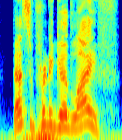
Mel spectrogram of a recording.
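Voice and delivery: put-on high eager boy voice; chirpy little boy; kid voice.

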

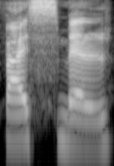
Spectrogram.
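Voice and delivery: mock Russian accent, slow and loud; male Russian Baba Yaga. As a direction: attempt a man's Russian accent. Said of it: "I can only do it male".

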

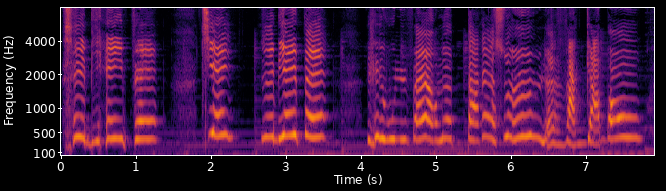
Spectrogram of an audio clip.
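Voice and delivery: put-on high-pitched, wailing little boy voice; acted crying Pinocchio; tearful puppet lament. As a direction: lament in a small high voice, full of self-reproach. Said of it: "il disait en pleurant".

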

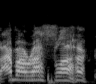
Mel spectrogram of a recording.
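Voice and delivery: loud, high wrestler bellow; mock wrestler shout. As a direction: belt it out like a hammed-up wrestler. Wrestler's repeated answer.

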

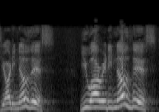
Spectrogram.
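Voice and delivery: loud, rising insistence; fervent repetition; emphatic quote. Acted. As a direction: press it on the hearers. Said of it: "he says".

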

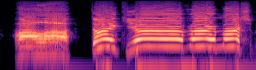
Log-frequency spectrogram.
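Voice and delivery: Holla barked loud, then thank you very much stretched slow and very high; shouted catchphrase. Acted. Comic to audience, hammed-up sign-off, loud high drawn-out shout. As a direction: belt the sign-off like a showman milking applause.

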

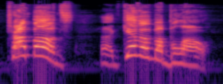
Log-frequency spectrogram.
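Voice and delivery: put-on old music teacher calling the section out loud. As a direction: announce it big, then hand it over.

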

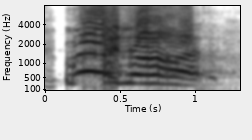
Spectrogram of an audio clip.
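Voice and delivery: high, loud whining outburst; whiny preteen protest. Retold or imitated. Voicing a daughter protesting to her mom. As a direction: wail the question like a teen. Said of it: "daughter protests".

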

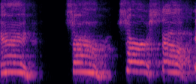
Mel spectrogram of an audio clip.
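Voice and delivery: high, strained yell at an officer; retold scream. Soldier yelling at his captain to stop. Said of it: "I'm screaming at Captain Dominiani".

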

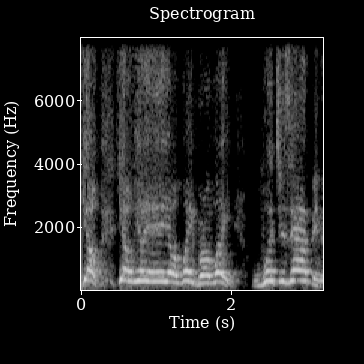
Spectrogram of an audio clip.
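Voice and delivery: high, loud excited shouting; freaking out. Retold or imitated. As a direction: yell it like you just saw a miracle. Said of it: "And I was freaking out".

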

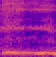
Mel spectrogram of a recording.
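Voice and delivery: sharp high gasp of alarm; startled gasp. Shown as a demonstration. Showing the panicked reaction to a problem, sharp gasp. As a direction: suck in air in fright. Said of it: "instead of being like".

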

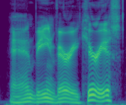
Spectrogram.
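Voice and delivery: ordinary delivery, nothing marked

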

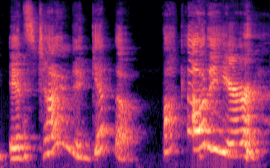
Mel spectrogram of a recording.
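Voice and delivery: high, loud, laughing Mickey Mouse impression. Son doing Mickey, telling the family to leave, high and loud. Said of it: "he has a Mickey voice".

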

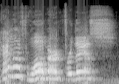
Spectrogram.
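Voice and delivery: scared greeter. Retold or imitated. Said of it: "greeters who were like".

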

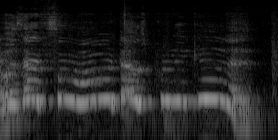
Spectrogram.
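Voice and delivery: squeaky high teasing voice; mock falsetto praise. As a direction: coo it in a silly high voice. Teasing friend after the call.

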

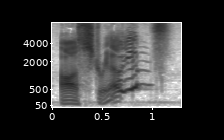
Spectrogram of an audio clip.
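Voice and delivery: high, drawn-out mock question; a high mocking "Australians?"; mock Australian squeak. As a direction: squeak the word like a bad impression. Mocking Coburn's fake accent.

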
